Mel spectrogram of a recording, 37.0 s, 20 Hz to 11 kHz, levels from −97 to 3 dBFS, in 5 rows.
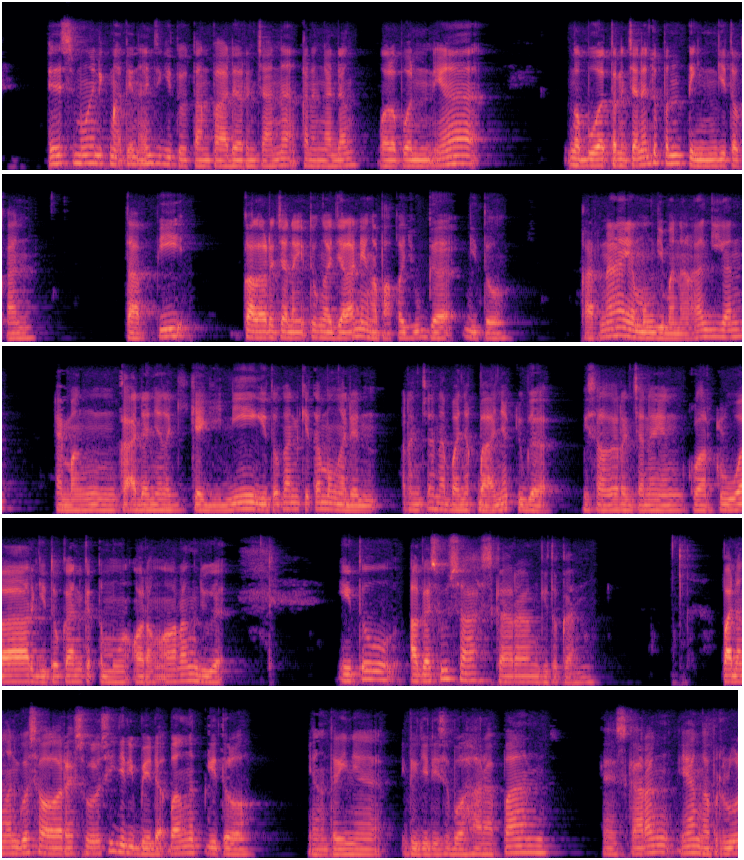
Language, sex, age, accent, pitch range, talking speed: Indonesian, male, 10-29, native, 105-130 Hz, 135 wpm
